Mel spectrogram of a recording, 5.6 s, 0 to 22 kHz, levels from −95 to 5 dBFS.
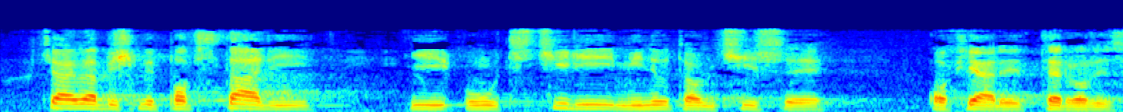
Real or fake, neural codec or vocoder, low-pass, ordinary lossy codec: real; none; 7.2 kHz; none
